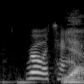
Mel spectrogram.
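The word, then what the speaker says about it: Roatán: Roan Rotan like from Rowan Island. Roatan. Okay, so that's how you say it.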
